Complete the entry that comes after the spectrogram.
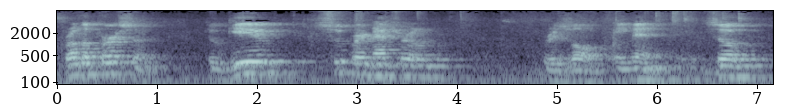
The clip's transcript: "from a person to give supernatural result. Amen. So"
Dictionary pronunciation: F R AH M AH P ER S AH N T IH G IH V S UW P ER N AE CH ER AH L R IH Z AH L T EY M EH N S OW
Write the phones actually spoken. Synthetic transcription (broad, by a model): F R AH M AH P ER S AH N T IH G IH V S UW P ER N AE CH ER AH L R IH Z AH L T EY M EH N S OW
